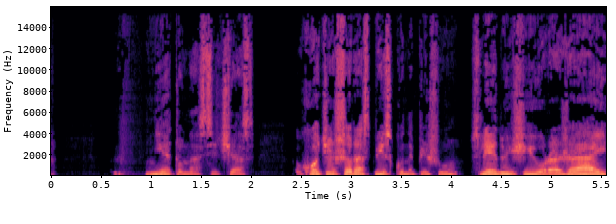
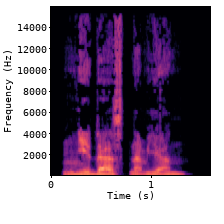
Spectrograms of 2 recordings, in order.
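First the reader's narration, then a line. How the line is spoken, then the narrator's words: Low dull grumble. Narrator (Russian): глухо проворчал староста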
